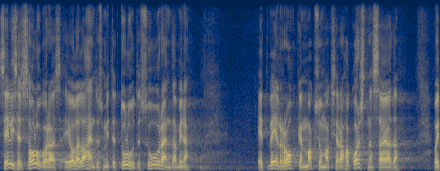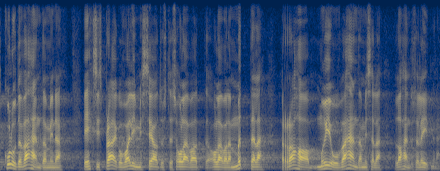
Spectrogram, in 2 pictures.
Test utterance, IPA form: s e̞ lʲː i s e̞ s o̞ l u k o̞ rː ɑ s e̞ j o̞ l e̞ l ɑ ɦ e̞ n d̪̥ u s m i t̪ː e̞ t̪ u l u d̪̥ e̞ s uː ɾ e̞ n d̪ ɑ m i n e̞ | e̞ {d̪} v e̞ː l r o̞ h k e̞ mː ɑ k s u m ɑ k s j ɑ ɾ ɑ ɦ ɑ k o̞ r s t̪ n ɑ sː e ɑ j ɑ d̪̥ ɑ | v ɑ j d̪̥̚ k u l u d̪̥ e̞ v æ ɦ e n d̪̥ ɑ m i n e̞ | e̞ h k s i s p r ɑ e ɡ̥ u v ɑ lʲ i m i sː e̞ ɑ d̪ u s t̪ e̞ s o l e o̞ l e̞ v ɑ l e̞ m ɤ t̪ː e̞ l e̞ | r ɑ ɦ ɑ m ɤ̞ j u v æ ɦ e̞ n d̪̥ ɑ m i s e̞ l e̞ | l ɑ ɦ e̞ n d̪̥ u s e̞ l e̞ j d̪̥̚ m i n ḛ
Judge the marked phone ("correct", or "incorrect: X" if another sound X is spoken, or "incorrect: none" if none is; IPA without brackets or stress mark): incorrect: t̪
